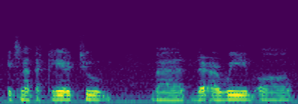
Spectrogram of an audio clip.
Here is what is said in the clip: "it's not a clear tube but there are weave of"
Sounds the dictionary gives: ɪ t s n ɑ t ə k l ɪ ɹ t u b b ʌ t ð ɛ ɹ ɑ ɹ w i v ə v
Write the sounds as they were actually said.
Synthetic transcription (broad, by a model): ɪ t s n ɑ t ə k l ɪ ɹ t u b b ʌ t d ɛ ɹ ɑ ɹ w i b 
